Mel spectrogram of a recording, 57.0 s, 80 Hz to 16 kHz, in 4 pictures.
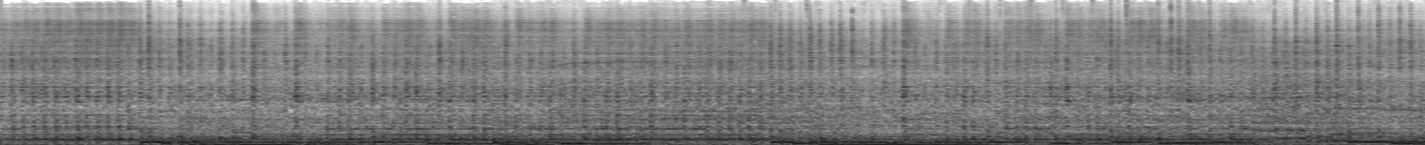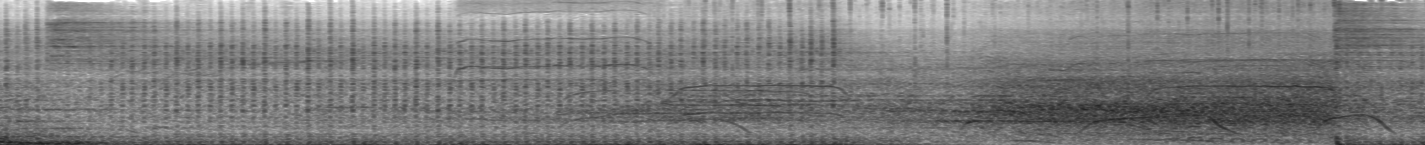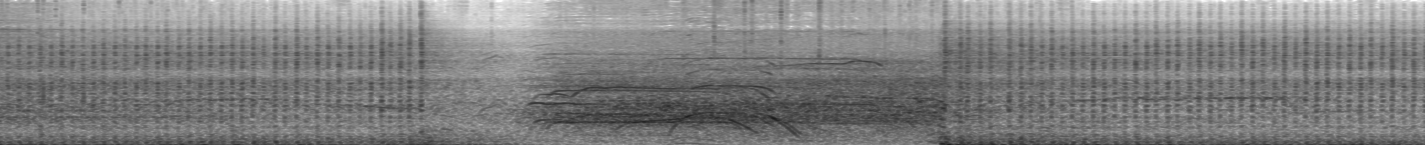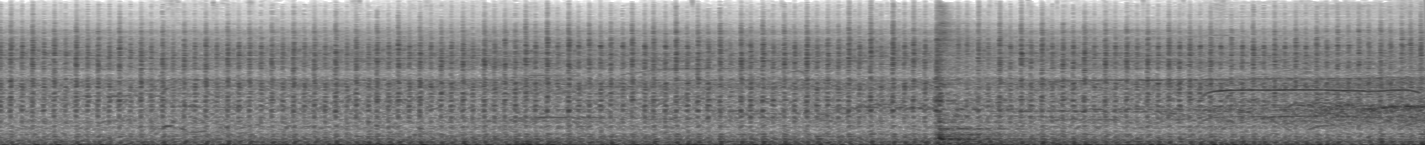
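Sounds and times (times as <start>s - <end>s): rock drum solo: 0.0s - 57.0s
crowd cheering: 2.9s - 45.5s, 46.2s - 57.0s.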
